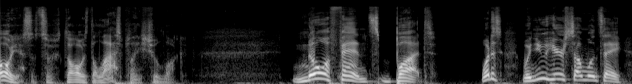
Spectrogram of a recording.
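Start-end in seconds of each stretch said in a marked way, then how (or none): 0.0-1.9 mocking cliché voice. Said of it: "But we say it all the time".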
